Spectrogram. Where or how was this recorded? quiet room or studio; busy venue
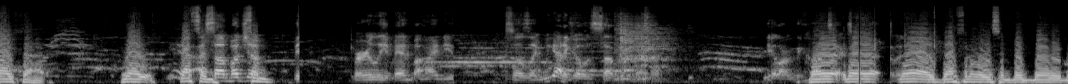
busy venue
